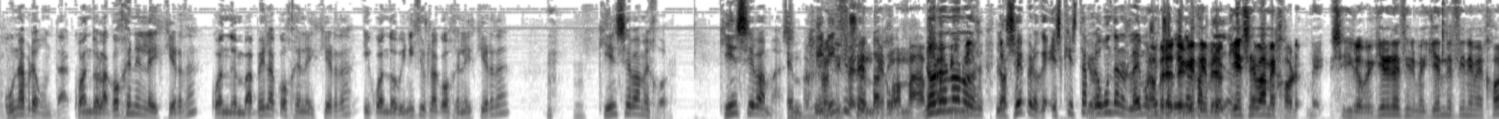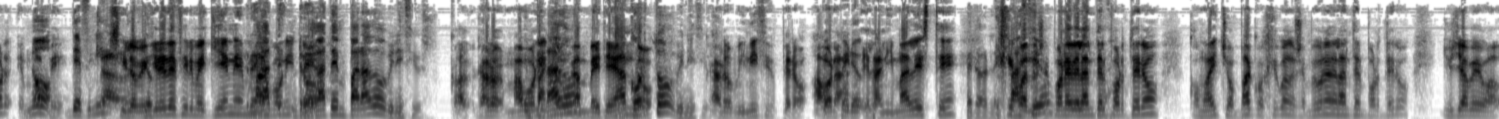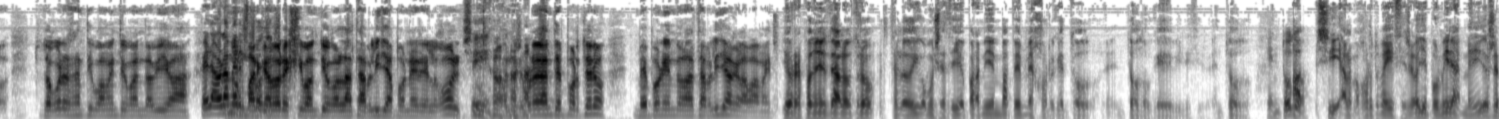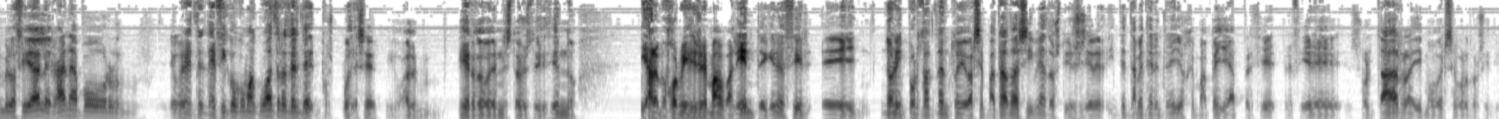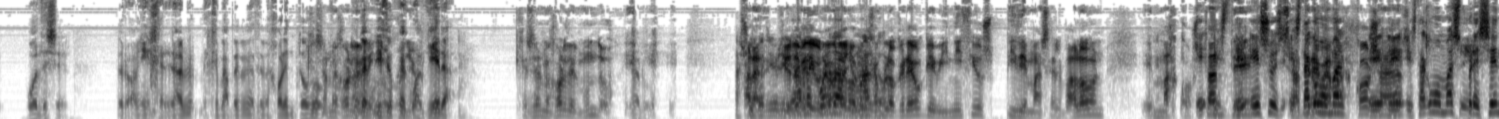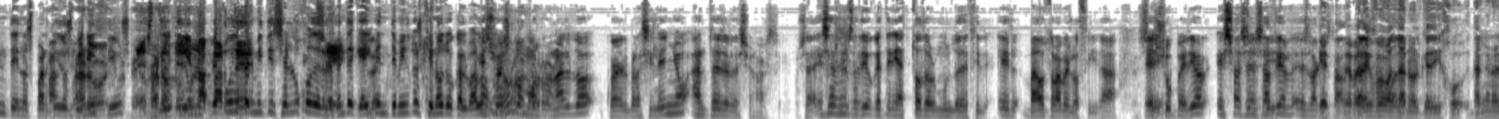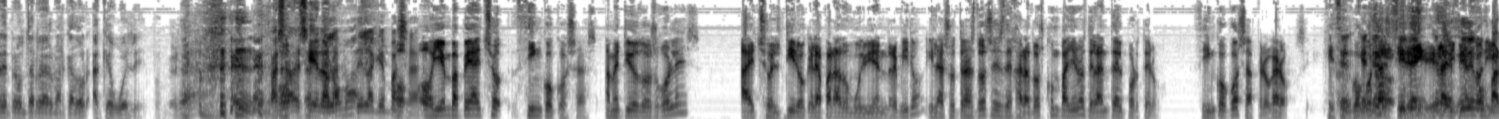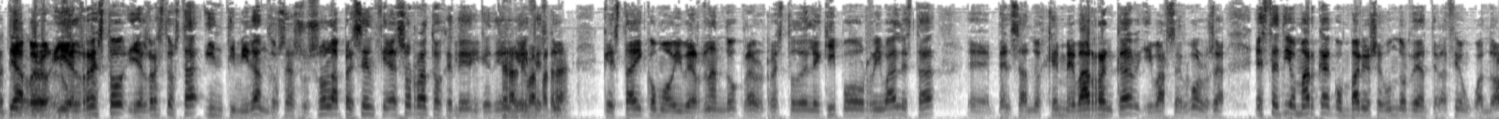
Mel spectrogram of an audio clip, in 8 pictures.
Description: AUDIO: Juanma Castaño preguntó quién desequilibra más entre Kylian Mbappé y Vinicius cuando reciben el balón y los tertulinos respondieron.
